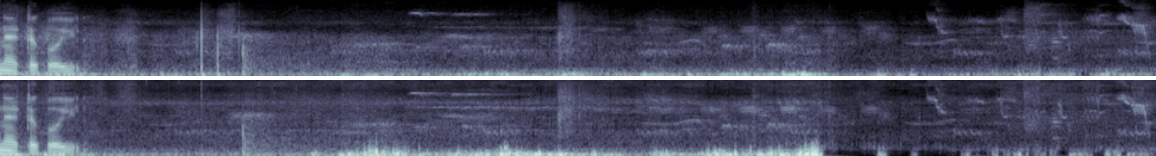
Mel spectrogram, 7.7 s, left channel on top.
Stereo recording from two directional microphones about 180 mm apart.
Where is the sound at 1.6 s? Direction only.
60° right (ahead or behind).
